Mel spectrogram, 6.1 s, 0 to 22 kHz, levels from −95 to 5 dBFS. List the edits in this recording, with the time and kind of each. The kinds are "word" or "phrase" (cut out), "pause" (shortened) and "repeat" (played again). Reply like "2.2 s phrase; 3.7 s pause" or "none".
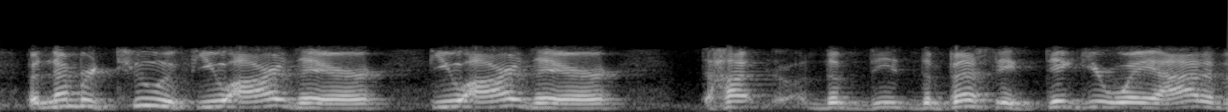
2.1 s repeat; 5.0 s word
